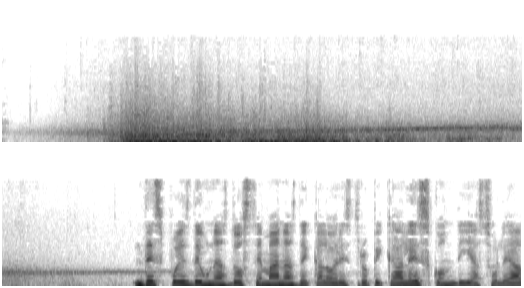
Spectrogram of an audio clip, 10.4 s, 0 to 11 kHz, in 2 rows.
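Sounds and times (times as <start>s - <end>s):
torrential rain during a storm in the Czech Republic: 0.0s - 8.0s
thunder rumbling during a storm in the Czech Republic: 0.5s - 8.7s
speech: 6.6s - 10.3s.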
